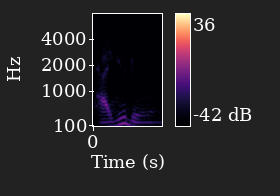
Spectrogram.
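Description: It is said in an imitated character voice. It comes across as a pickup line rather than genuine concern. The speaker calls it wrong. "Just don't say it like Joey on Friends"

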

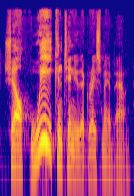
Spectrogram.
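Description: The stress falls on the word 'we'. It is about us, not somebody else. "This is us, not somebody else"

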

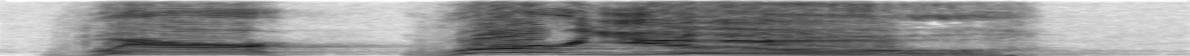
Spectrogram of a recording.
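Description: It is asked in an upset, agitated tone. The parents were frantic and angry. The speaker calls it right.

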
